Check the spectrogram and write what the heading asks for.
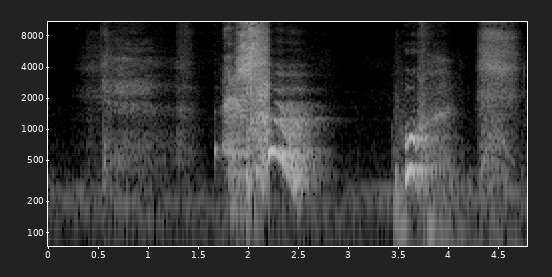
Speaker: um but I know most of you I'm going to sneeze in a minute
